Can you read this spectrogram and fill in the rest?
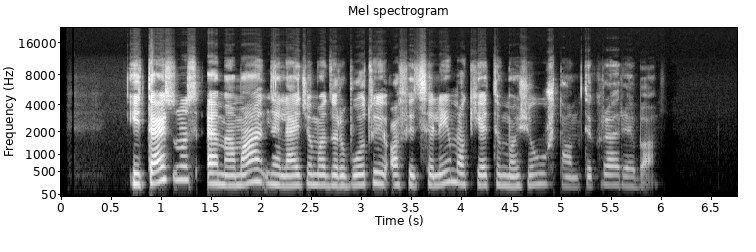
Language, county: Lithuanian, Alytus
